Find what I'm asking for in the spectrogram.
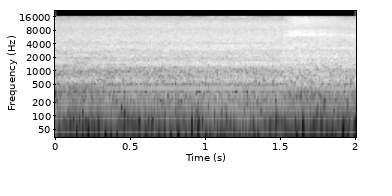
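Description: Compressed air hissing out of an air compressor tank to blow items dry, a loud, steady, close rushing blast that holds for the whole stretch without a break.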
